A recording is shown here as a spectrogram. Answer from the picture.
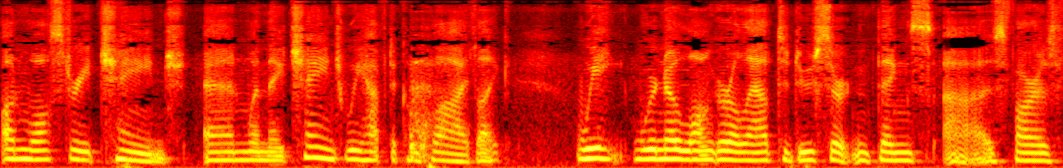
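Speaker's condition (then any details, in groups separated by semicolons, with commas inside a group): No condition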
